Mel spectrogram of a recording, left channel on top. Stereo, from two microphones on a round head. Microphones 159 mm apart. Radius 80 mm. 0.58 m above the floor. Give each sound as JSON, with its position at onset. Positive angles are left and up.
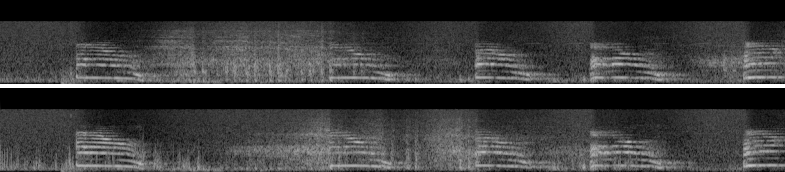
{"t": 0.6, "sound": "a cat meowing", "side_deg": -45, "distance_m": 1.9}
